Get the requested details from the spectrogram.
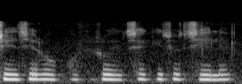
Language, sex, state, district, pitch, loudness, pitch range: Bengali, female, Tripura, West Tripura, 230 Hz, -16 LUFS, 225-235 Hz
